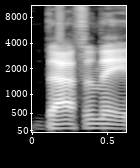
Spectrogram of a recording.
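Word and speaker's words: Baphomet: We'll just have our little Baffome right here. And yes, Baffome is a perfectly fine way to pronounce that name.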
